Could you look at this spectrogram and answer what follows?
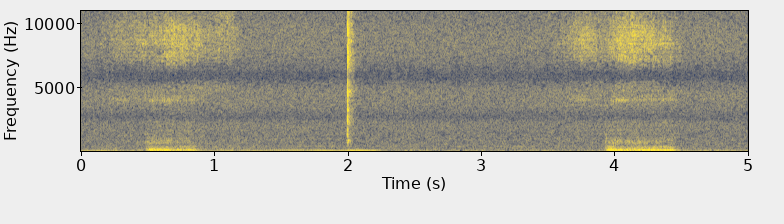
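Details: Snoring at night: two soft, low, rumbling snores about three and a half seconds apart in a quiet room; snoring.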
